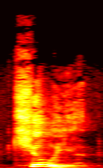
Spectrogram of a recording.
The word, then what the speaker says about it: Chilion: So Elimelech and his wife Naomi, and they had two sons, Mahlon and Chilion. I know it's spelled CH, but it's really a K sound, Chilion.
